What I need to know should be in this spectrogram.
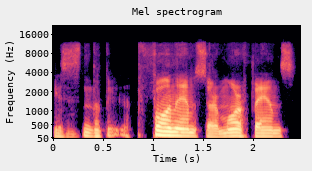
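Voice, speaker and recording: Halting man. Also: lowish voice, mellow, dry recording. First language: Russian. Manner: hesitant, halting, searching for words. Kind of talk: casual philosophical discussion.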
